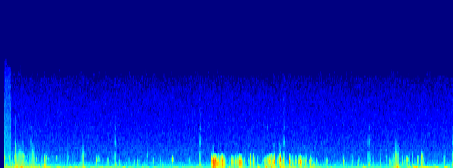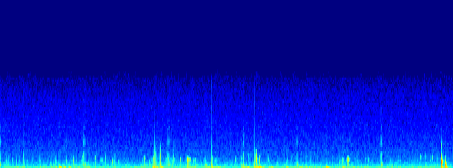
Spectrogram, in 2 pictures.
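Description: Loud, irregular gurgling and rumbling from the abdomen: ordinary bowel sounds as gas and fluid move through the gut.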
